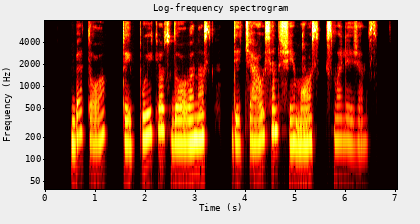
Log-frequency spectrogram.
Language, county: Lithuanian, Kaunas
